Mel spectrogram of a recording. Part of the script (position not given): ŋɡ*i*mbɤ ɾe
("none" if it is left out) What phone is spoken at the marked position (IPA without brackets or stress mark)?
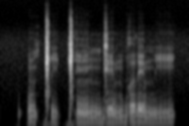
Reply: e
